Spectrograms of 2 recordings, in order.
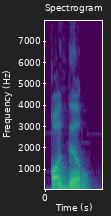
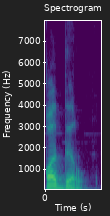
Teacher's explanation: Qad, tidak boleh qadar, tapi qad, dalnya tipis, qadr. Ra-nya ketika disukun, dia memiliki sifat tafkhim atau tebal. Qaf sebelum dal itu juga tebal, sedangkan dal itu sendiri ketika disukun, dia memiliki sifat tipis.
